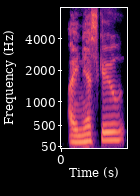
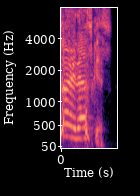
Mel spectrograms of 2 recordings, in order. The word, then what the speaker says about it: Ionescu: I posted, or I'm about to post, a Sabrina Ionescu. Ionescus. Ionescus? Ionescus. There's no S at the end.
